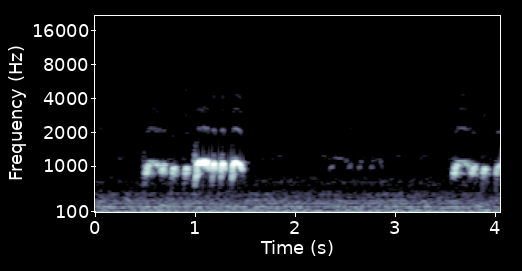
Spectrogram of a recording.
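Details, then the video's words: Local zebra dove song used as a lure to start other doves singing: a soft phrase of cooing notes rising into a louder rapid burst, a faint distant answering phrase, then another cooing run at the end. "PANCINGAN PERKUTUT LOKAL AGAR CEPAT BUNYI"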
